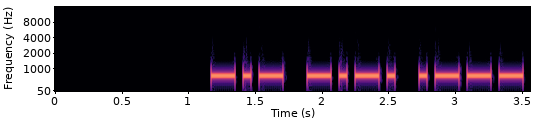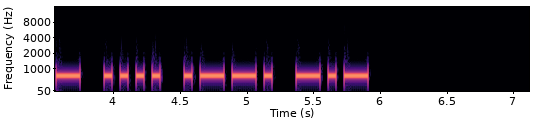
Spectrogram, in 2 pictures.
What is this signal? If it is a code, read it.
Morse code, heard as a keyed tone, about 20 wpm, 700 Hz. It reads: KC1HPK
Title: USA Call Signs - 6 Characters - 4x Character Spacing - 20wpm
